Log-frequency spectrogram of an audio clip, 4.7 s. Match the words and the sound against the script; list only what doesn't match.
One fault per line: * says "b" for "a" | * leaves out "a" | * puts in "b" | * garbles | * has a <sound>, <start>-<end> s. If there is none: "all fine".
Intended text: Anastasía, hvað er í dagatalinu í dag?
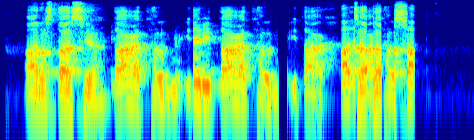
* says "dagatalinu" for "hvað"
* has a dropout, 2.8-2.9 s
* garbles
